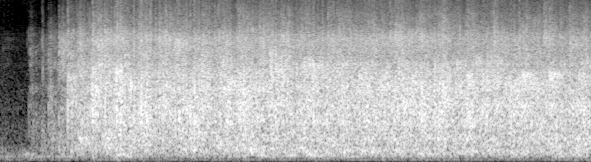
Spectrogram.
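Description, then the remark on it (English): Sustained audience applause swells up within the first second into a dense, steady wash of clapping that holds at full volume throughout, with no voices standing out. “McIntosh, the gratitude of your audience expressed itself not only in the applause you've heard, but in wanting you very much to stay with us and answer questions.”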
